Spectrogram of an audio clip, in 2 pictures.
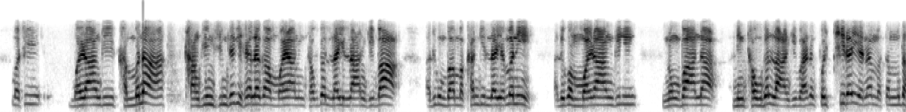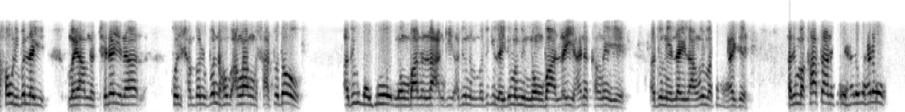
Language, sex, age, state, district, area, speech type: Manipuri, male, 60+, Manipur, Imphal East, rural, conversation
